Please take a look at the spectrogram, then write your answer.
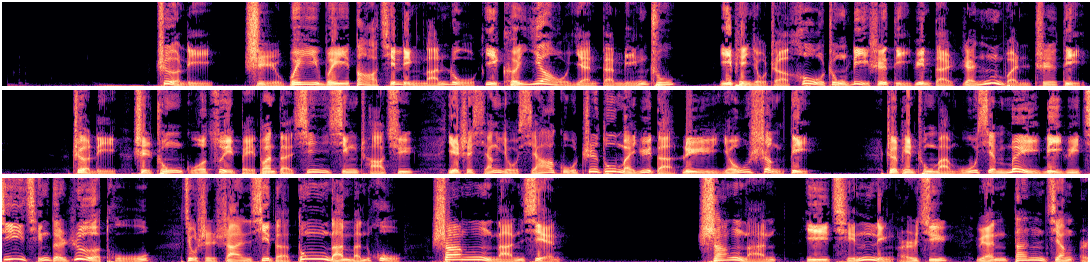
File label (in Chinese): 男 党建 专题片, 配音; 某县党建工作纪实专题片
